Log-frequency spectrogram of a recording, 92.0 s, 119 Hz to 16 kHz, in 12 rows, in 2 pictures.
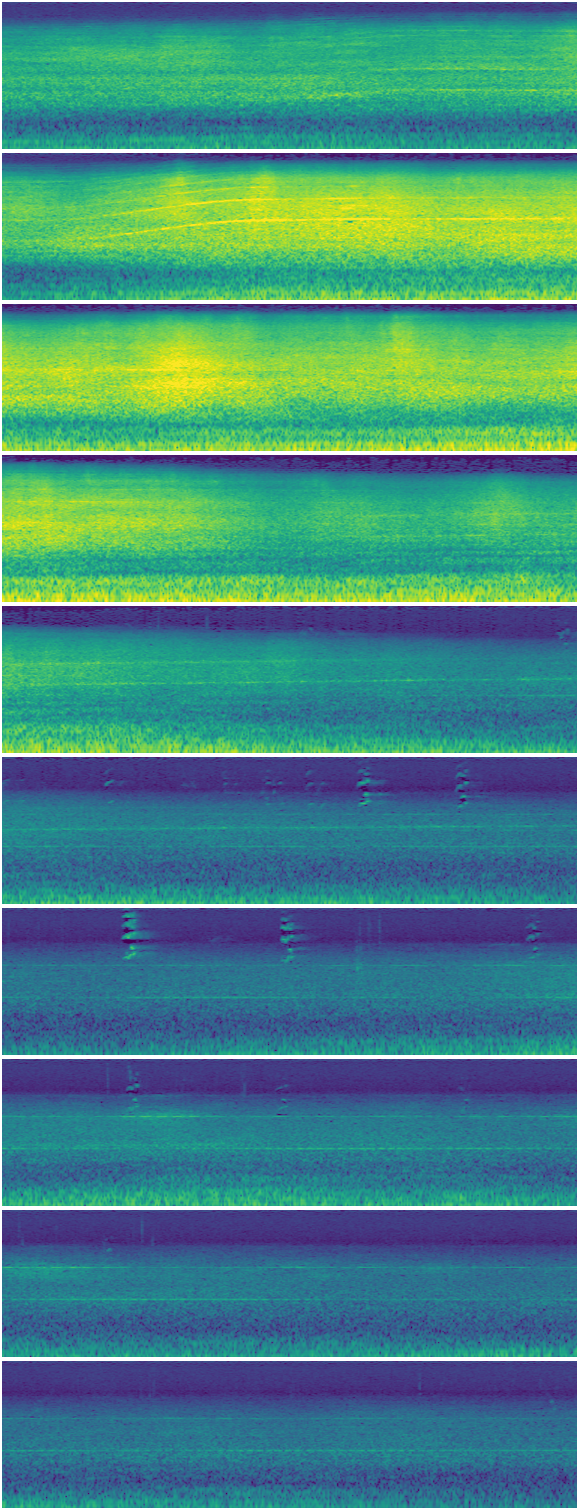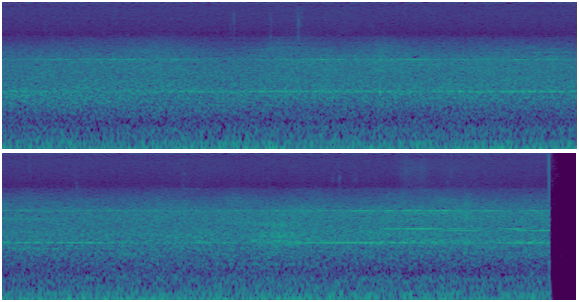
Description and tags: Passenger jet departs
Recorded 250 meters from the runway at 90 degrees to the direction of the planes.
airplane, takeoff, plane, roar, areroplane, noise, transport, launch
